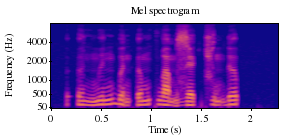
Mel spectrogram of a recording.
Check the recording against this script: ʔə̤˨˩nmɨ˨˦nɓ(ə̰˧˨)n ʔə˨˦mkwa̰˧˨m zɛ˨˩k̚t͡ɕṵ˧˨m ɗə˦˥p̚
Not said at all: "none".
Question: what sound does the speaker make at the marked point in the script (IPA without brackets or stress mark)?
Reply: ə̰˧˨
